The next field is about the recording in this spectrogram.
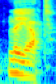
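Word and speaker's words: Leatt: And how do you pronounce that? Is that Liat? Liat.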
